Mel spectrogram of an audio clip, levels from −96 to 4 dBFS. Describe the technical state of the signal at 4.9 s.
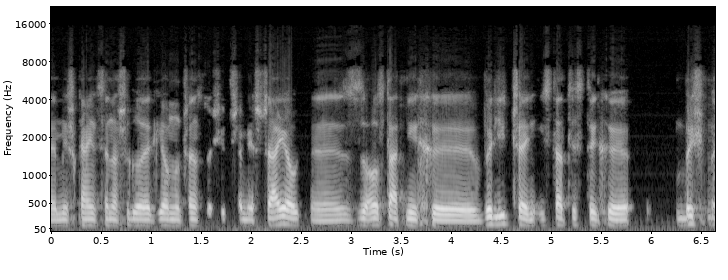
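At 4.9 s the signal is intact, with no audible dropout, distortion, noise burst or other fault at that point.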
